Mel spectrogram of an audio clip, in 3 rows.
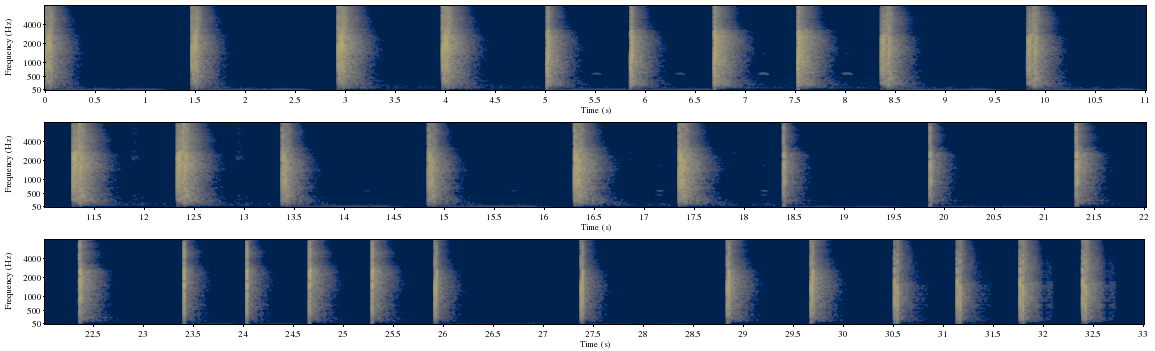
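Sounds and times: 
sampled hand claps on a Roland MV8800: 0:00.0 - 0:00.4, 0:01.5 - 0:01.8, 0:02.9 - 0:03.4, 0:04.0 - 0:04.4, 0:05.0 - 0:08.8, 0:09.8 - 0:10.2, 0:11.3 - 0:13.8, 0:14.8 - 0:15.2, 0:16.3 - 0:16.8, 0:17.4 - 0:18.7, 0:19.8 - 0:20.2, 0:21.3 - 0:21.7, 0:22.4 - 0:22.7, 0:23.4 - 0:26.3, 0:27.4 - 0:27.7, 0:28.8 - 0:32.8.

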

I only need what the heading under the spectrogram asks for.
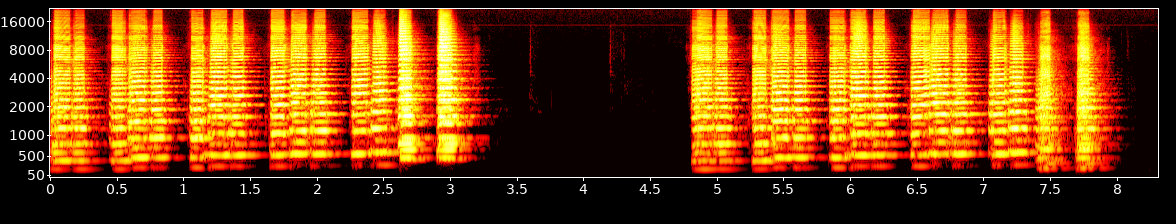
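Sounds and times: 
R&B horn riff in G minor, unison to harmony: 0:00.0 - 0:03.3, 0:04.8 - 0:08.0.

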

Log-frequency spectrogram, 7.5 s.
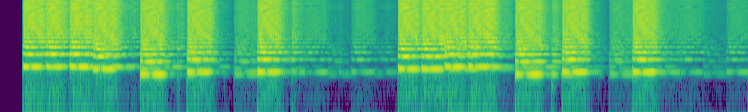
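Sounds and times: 
synth music: 0:00.2 - 0:07.4.

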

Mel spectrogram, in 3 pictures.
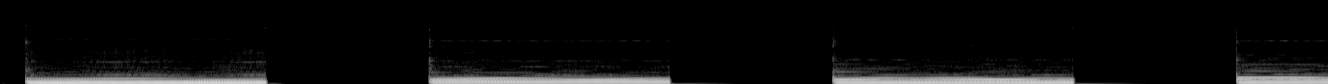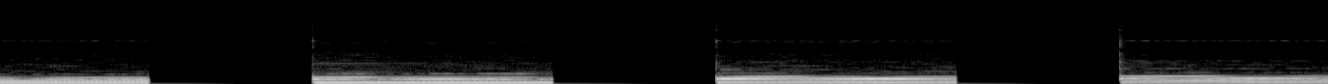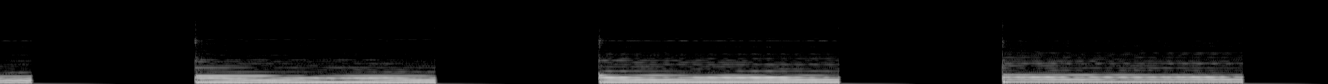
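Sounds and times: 
Hammond B3 organ: 0:00.3 - 0:02.7, 0:04.3 - 0:06.7, 0:08.4 - 0:10.8, 0:12.4 - 0:14.8, 0:16.4 - 0:18.8, 0:20.4 - 0:22.9, 0:24.5 - 0:27.0, 0:28.5 - 0:31.0, 0:32.6 - 0:35.0, 0:36.6 - 0:39.0.

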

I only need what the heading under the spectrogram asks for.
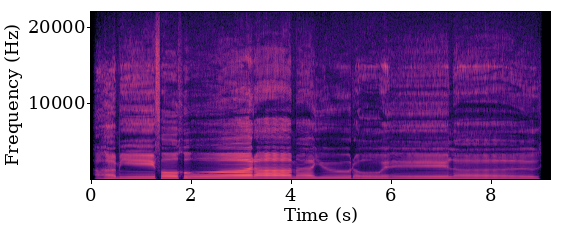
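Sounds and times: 
Gaelic singing voices: 0:00.0 - 0:09.0.

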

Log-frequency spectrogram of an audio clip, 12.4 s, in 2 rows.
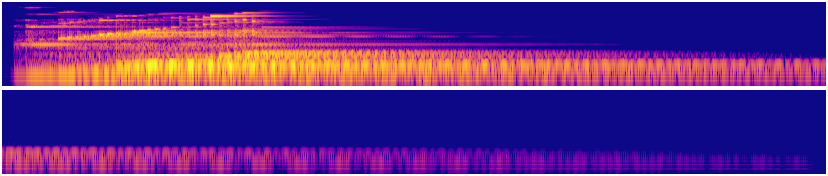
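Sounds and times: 
glissando: 0:00.0 - 0:04.4.

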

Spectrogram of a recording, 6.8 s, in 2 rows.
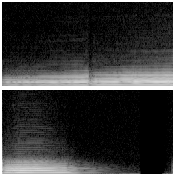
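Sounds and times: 
cinematic trombones: 0:00.0 - 0:05.3.

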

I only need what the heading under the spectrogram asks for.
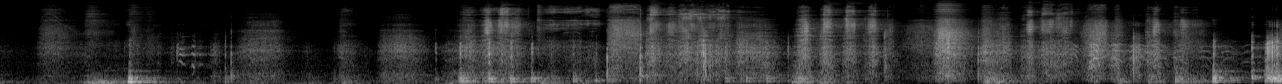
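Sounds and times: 
scratched laughing: 0:00.9 - 0:02.4, 0:04.3 - 0:12.8.

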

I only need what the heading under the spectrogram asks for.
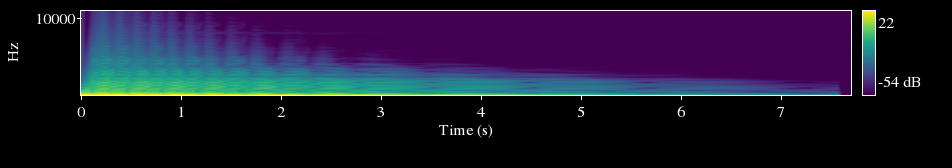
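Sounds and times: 
heavy bass one-shot: 0:00.0 - 0:05.6.

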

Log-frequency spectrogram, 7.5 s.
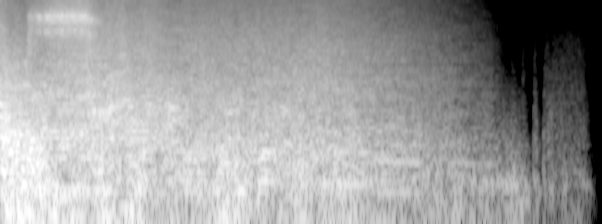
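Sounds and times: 
malfunctioning synth: 0:00.0 - 0:05.0.

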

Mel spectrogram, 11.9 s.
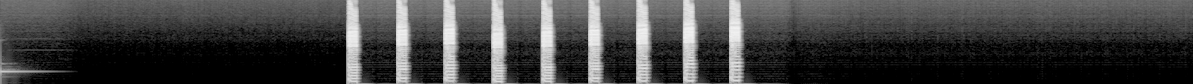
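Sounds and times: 
EMU Pro-Cussion percussion: 0:03.5 - 0:07.5.

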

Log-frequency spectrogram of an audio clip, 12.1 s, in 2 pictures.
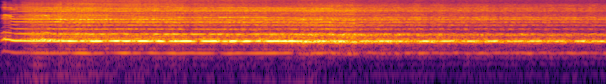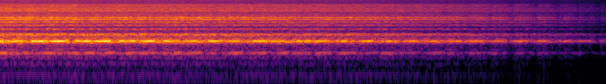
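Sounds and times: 
person shouting with cavernous echo: 0:00.0 - 0:06.2.

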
